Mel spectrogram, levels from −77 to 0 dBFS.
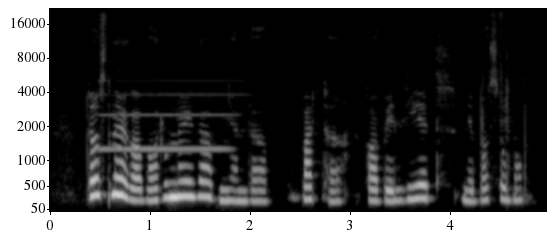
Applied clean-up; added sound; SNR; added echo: classical method Wiener filter.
